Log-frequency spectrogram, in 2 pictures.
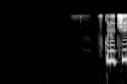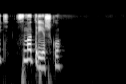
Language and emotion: Russian, positive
